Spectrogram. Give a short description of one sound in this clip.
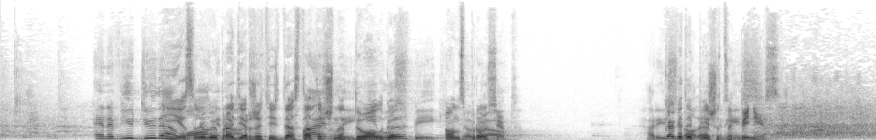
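A man talks with animation to an audience, heard through a microphone.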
